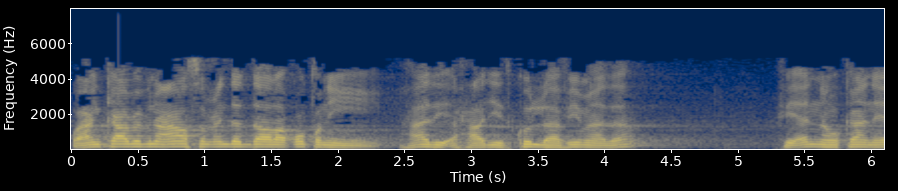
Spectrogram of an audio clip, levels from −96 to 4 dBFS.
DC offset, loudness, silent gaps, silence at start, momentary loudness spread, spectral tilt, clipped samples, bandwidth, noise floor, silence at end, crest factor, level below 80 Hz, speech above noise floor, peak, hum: under 0.1%; -17 LUFS; none; 0 s; 9 LU; -10.5 dB/octave; under 0.1%; 5.4 kHz; -50 dBFS; 0 s; 18 dB; -54 dBFS; 34 dB; 0 dBFS; none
